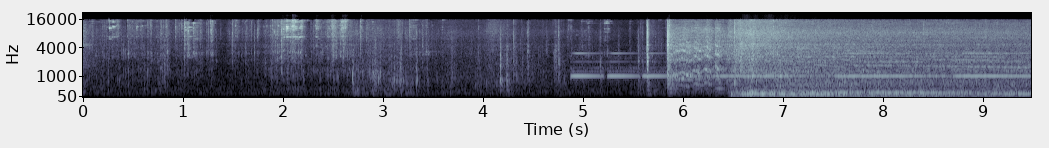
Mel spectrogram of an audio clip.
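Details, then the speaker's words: Dodge Dakota 4.7L 4x4 cold start at -7 degrees with external oil pan heater plugged in (struggled to crank the day before without it): quick crank that catches on first try and settles into an even, steady cold idle. "So, no issues there. First crank, just like it was uh you know, like a 40° morning or like even a 50° 60°"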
